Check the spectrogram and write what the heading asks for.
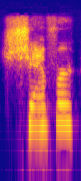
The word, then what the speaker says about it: chamfer: But it's just popped with Chamfers? oil. Chamfer? Am I saying it right? Chamfer?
